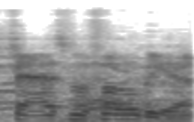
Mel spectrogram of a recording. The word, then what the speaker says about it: Phasmophobia: phasmaphobia oh i was right on how to pronounce it phasmaphobia i was right all right let's go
